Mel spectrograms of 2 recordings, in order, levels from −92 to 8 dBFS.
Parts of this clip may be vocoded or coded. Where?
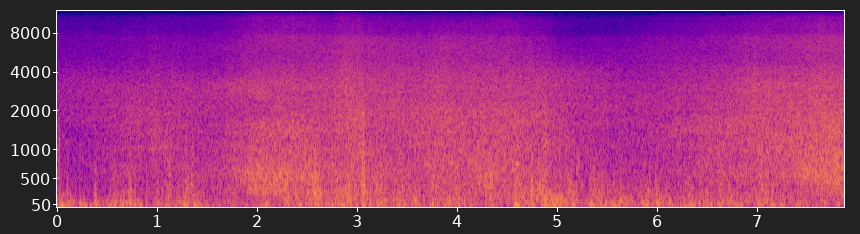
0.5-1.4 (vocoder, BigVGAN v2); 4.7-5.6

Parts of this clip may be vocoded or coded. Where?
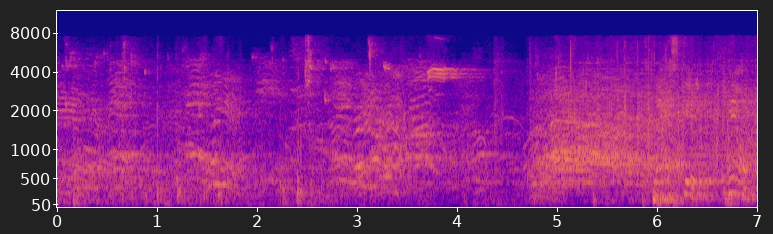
5.5-6.2 (vocoder, Vocos)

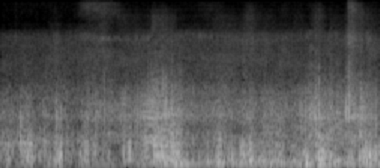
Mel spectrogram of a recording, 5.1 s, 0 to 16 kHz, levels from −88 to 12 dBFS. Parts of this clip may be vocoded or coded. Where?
1.3-5.1 (codec, SNAC)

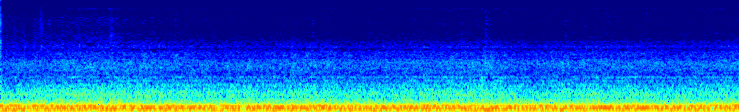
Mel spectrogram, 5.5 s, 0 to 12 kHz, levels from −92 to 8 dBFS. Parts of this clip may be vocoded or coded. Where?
none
